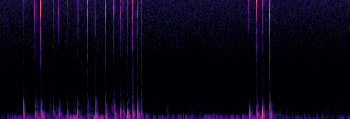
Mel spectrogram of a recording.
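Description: Long nail tips click and tap on a flat sheet of small white ceramic mosaic tiles. A quick run of sharp, dry clicks with a low knock lasts about two seconds, then after a pause a second short burst of taps follows, each tap dying away instantly against a quiet background.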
